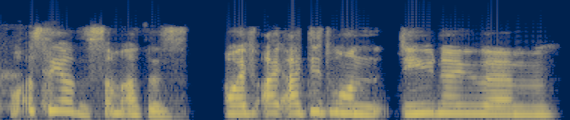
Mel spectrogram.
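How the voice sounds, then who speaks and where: A woman drag king performer chatting casually in an interview, animated and quick to laugh, often restarting her sentences. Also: sits high, no room sound, rough recording.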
